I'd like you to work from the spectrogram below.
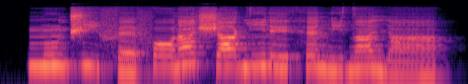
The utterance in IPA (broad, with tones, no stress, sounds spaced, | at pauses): m ũ˦ d͡ʒ i˦˨ f ɛ˨ f ɔ˧ ɾ ã˦ ʃ a˦ ɡ ĩ˦ ɾ e˧ h ɛ˧ n i˨ d ã˧ j ã˨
